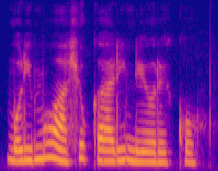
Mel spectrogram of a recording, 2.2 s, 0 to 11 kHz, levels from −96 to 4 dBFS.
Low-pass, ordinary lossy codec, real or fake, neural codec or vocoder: none; none; fake; vocoder, 22.05 kHz, 80 mel bands, Vocos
